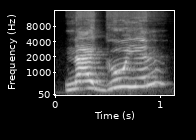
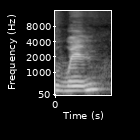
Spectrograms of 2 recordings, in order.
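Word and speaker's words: Nguyen: Uh Niguian. Hope I said that right. No, that's when. So that's pronounced win.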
